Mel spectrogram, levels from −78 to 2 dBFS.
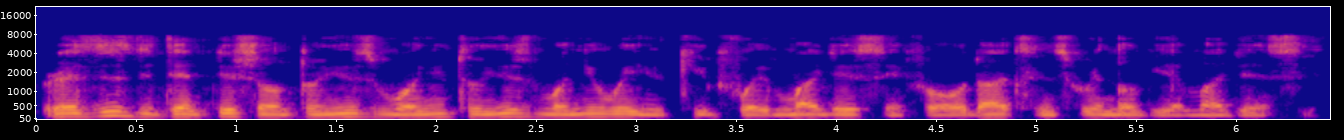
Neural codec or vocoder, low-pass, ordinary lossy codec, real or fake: codec, 16 kHz, 4.8 kbps, FACodec; none; none; fake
